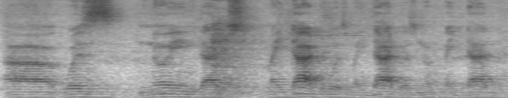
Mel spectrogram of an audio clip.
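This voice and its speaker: A young man with a Kenyan accent, a student giving halting answers in an interview. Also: deep voice, level tone. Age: young adult. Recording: very echoey room, distant mic, noisy.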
